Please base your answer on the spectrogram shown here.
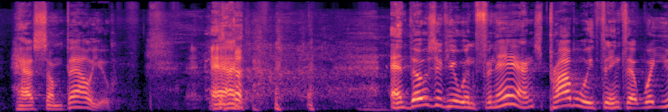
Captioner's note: laugh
